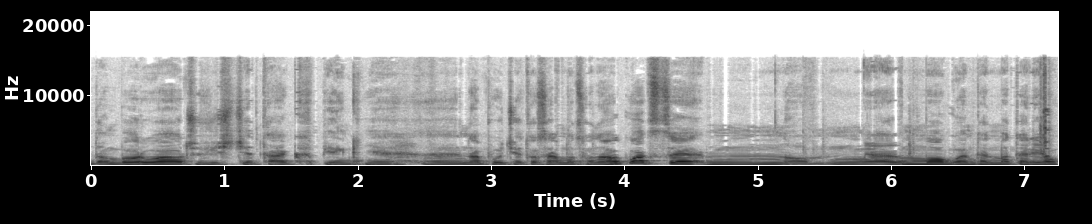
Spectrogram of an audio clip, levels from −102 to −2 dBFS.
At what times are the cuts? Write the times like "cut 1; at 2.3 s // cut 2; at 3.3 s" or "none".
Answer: cut 1; at 6.1 s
